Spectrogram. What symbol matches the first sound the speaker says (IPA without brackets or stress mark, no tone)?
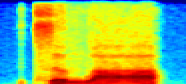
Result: t͡s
